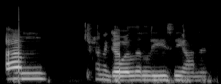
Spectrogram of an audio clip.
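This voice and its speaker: Rambling host with a sore throat. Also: mid-range voice. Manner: rambling and self-deprecating, with halting fillers. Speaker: host of a live book-club chat. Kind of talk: casual livestream chat. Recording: dull lo-fi sound with a fan humming.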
